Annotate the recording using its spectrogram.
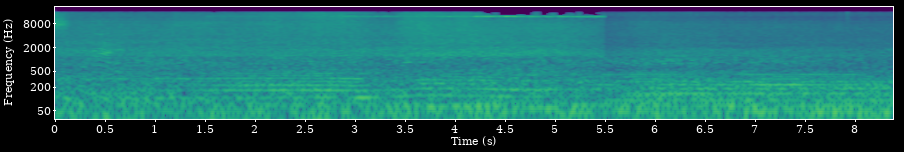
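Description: Steady road traffic on a multi-lane highway heard from an overbridge: a continuous rush of passing cars with the hum of their engines drifting in pitch. The high tyre hiss eases about five and a half seconds in.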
